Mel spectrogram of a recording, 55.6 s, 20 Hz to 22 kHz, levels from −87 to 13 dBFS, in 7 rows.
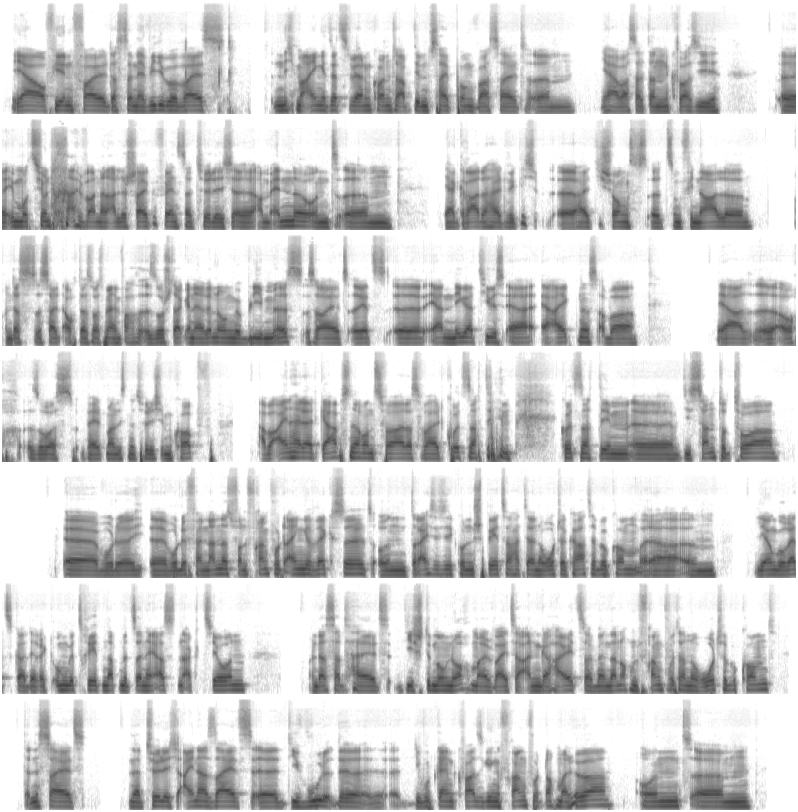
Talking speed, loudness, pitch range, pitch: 185 wpm, -22 LUFS, 115-130 Hz, 120 Hz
